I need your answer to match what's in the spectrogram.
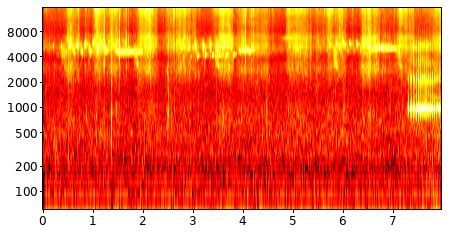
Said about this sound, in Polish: Tak jakbyśmy rzeczywiście chodzili po lesie i słychać i kroki, i ptaki. Posłuchajcie tego przykładu. Ale najlepiej jest nagrać od razu, tak, żeby było słychać i ptaki, i kroki, no i jeszcze często nasz głos.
